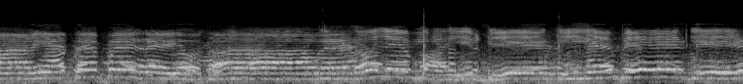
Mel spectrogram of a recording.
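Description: Women singing a Rajasthani Mayra (bhaat) folk song in high voices, with long held notes that bend in pitch.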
